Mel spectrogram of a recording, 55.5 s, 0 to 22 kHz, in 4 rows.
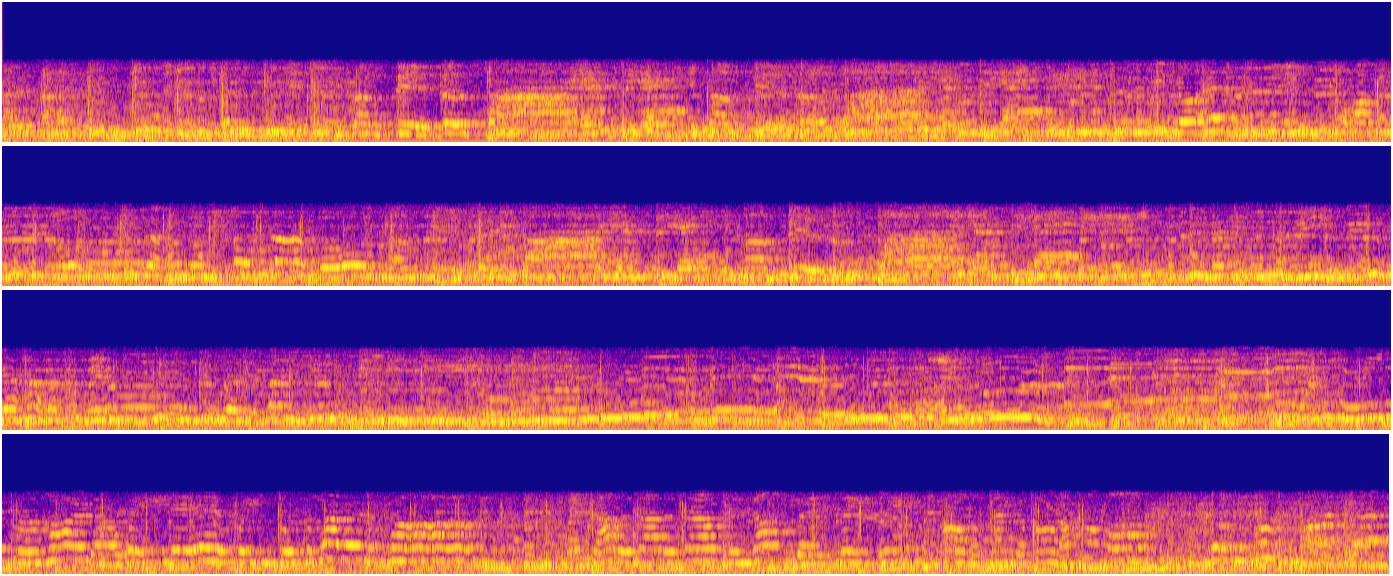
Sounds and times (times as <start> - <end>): Rock and roll: 0.0 - 55.5.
